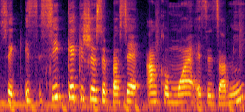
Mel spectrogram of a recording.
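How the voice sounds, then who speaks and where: A woman with a fairly high pitch speaks very slowly over music in the background. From Tanzania. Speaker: vlogger. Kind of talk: personal vlog storytelling. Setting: bedroom. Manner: halting.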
